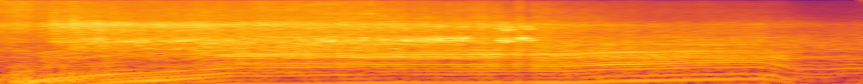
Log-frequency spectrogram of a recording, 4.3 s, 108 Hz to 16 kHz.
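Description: The 6.4-litre 392 HEMI V8 of a 2012 Dodge Charger SRT8 Super Bee accelerating hard, with the tyres squealing. It starts suddenly, and the engine note climbs over about the first second, then holds and rises slowly before dropping away near the end.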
